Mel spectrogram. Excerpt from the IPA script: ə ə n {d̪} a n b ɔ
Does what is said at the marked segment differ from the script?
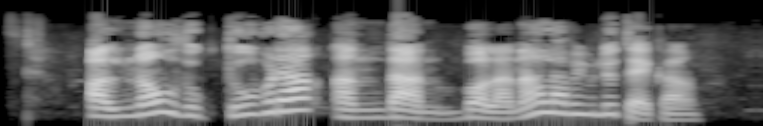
no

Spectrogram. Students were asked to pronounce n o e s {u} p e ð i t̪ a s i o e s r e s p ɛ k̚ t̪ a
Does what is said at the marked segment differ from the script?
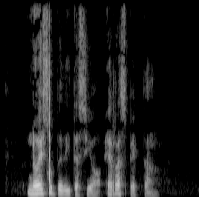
no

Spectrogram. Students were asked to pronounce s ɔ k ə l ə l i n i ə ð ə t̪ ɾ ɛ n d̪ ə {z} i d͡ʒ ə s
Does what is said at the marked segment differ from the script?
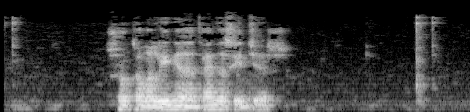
yes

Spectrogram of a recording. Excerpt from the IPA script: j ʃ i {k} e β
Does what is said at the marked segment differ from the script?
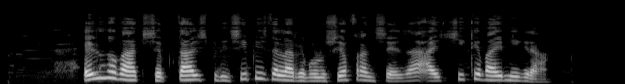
no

